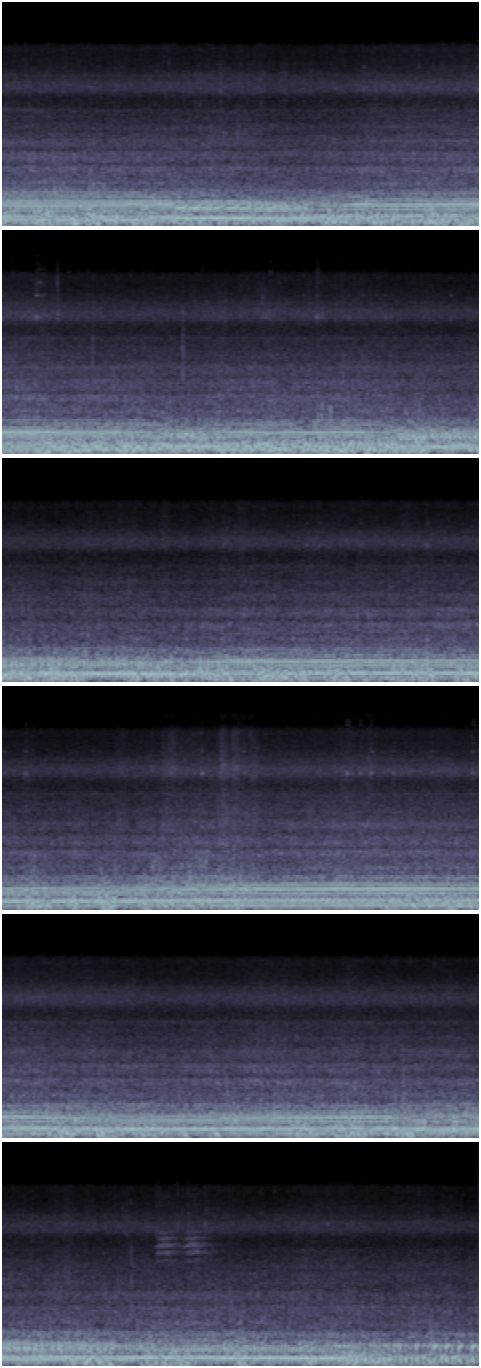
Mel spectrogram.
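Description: Single-cylinder dual-sport motorcycle engine running steadily under way, heard from on the bike, its pitch stepping up and down every few seconds as the throttle and gears change.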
